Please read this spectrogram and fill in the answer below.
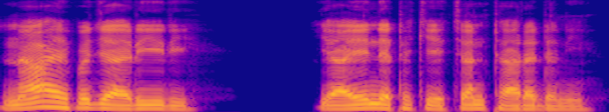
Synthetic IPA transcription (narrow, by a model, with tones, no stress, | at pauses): na˦ha˨ɸi˦d͡ʒaː˨ɾiː˦ɾiː˨ | jaː˨jɪ˦nda˨tɐ˦kʲeː˨t͡ʃɛ˦ntaː˨ɽe˦da˨niː˦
